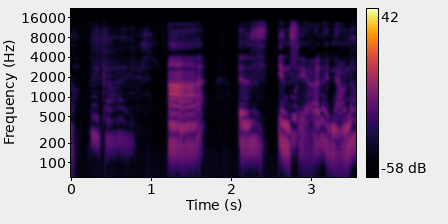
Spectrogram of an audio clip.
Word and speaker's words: INSEAD: It was INSEAD. I now know how to pronounce it.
